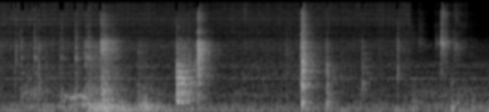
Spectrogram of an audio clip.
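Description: Almonds roast in a pan while being turned, giving a faint sizzle and a few crisp scraping knocks against the metal, with quiet gaps between them.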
